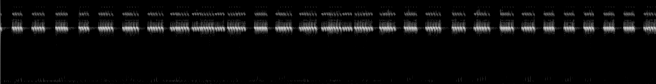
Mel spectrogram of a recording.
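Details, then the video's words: Close-up chirping of two crickets: crisp, piercing pulses in a quick regular beat, some slightly longer, with silence between them and no background noise. "Two Crickets Chirp Sounds for Two Hours Right on Your Ears"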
